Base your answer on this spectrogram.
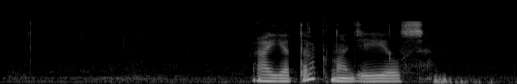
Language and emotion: Russian, sad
